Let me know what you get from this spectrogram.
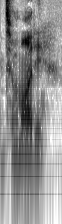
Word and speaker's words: Te Maire: Te Maire. – Te Maire. – Te. – Te. – Like te, like a piece of paper. Te. Te. Mai, like mine.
